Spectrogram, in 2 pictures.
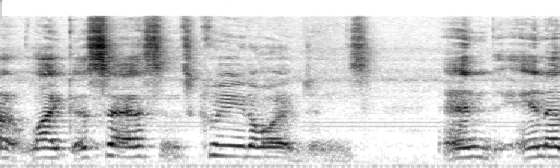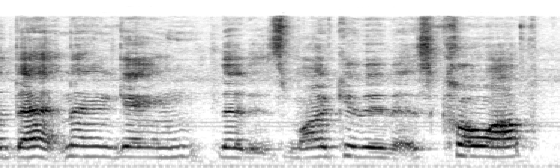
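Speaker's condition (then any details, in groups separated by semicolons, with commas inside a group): Cerebral palsy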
